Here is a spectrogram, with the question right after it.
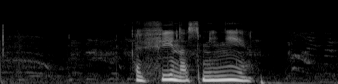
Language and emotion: Russian, neutral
